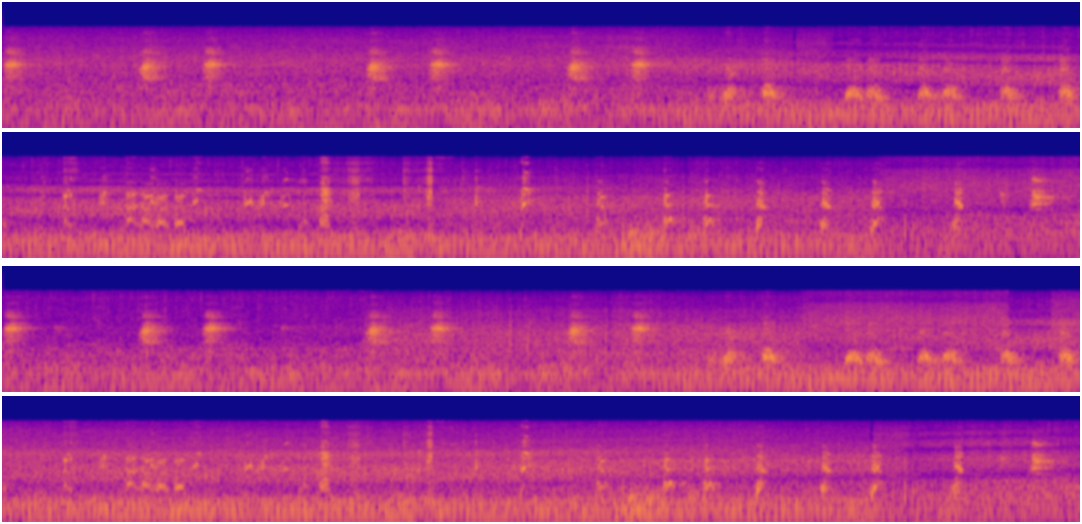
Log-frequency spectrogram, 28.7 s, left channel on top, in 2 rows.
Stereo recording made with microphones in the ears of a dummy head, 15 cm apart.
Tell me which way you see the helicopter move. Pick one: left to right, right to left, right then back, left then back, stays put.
left to right.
